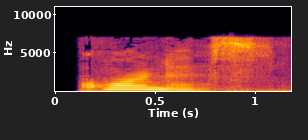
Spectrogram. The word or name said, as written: cornus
